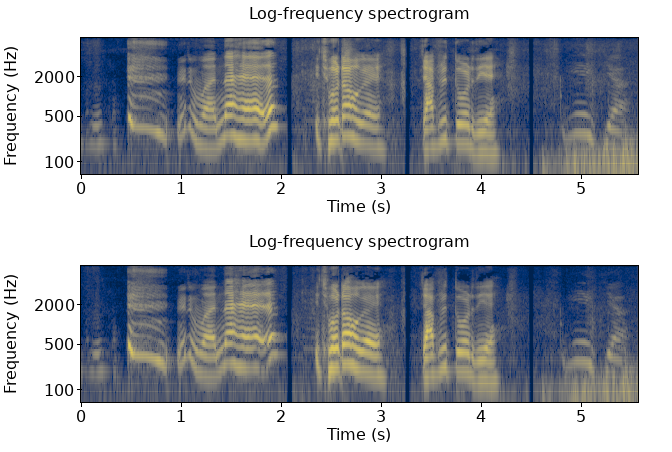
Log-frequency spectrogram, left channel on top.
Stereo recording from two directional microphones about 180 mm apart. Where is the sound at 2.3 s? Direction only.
10° right (ahead or behind).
